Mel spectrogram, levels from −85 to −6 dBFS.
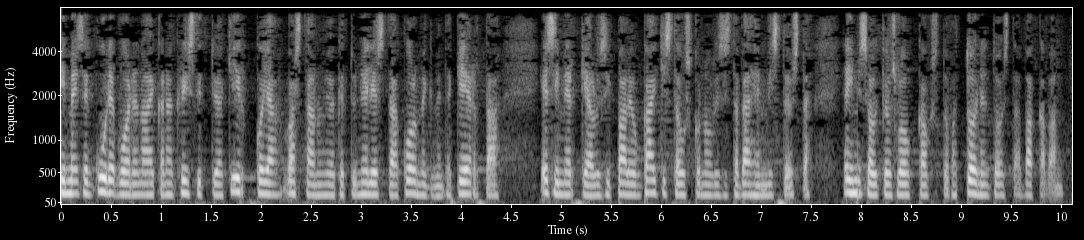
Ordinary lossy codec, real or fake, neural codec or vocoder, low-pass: none; real; none; 7.2 kHz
